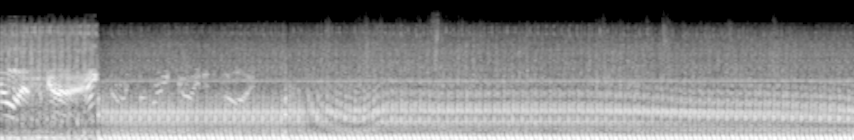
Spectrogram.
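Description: A small helicopter's rotor whirs steadily overhead.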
